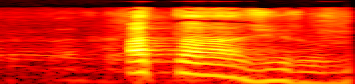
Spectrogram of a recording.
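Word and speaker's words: التاجر: How will you pronounce this now? At-tajiru. You did not pronounce al. You did not pronounce lam. Okay, you did not pronounce. You skipped it.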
